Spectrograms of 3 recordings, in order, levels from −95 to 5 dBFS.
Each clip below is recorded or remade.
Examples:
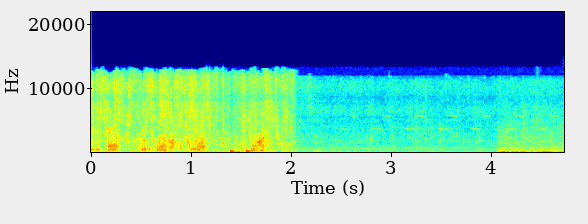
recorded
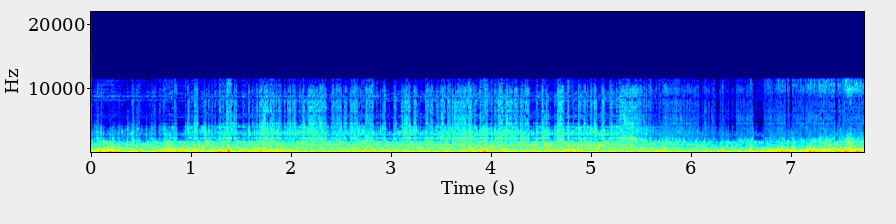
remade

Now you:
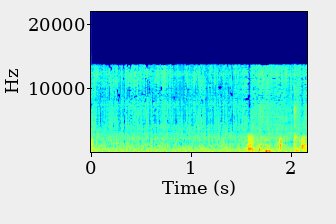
remade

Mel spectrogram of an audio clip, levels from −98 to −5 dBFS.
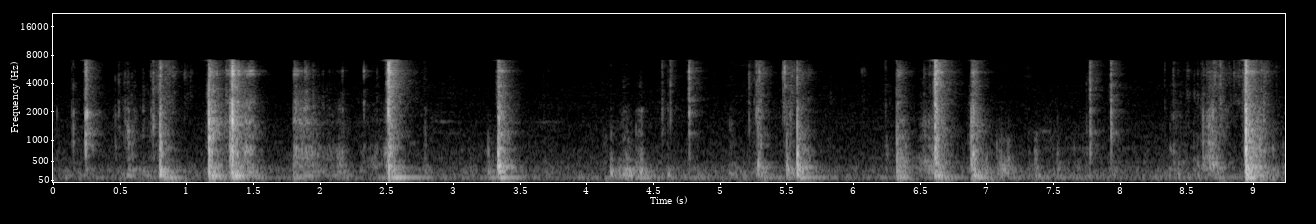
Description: recorded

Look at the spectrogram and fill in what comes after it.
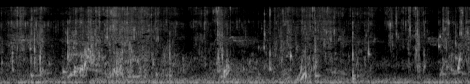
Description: recorded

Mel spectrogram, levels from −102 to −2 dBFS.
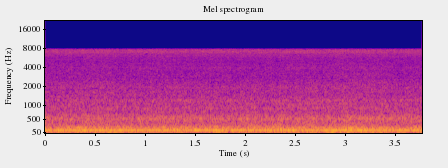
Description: recorded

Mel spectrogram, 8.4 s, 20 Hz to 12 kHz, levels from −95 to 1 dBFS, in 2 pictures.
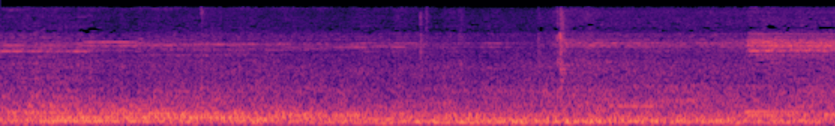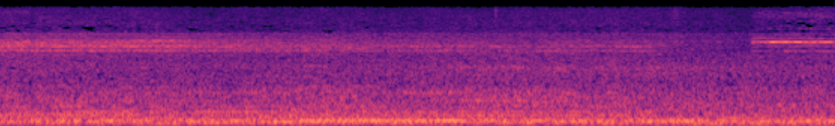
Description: recorded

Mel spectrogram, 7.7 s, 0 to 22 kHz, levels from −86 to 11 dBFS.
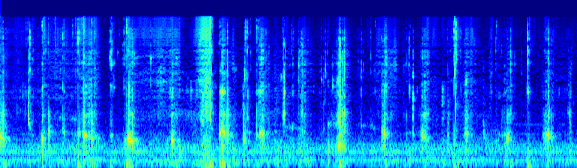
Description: recorded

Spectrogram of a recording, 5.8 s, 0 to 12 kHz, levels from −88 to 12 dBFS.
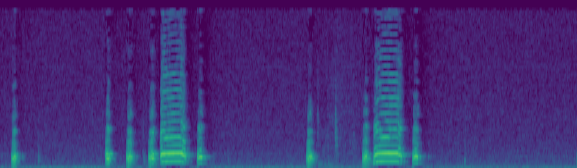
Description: recorded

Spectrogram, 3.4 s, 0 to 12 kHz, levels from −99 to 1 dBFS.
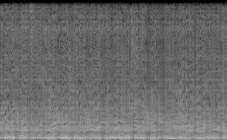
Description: remade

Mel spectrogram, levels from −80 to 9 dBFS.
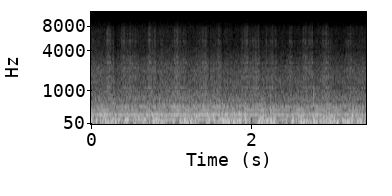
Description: remade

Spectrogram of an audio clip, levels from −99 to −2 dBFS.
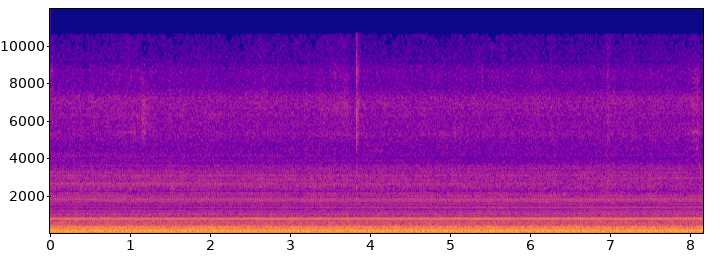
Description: remade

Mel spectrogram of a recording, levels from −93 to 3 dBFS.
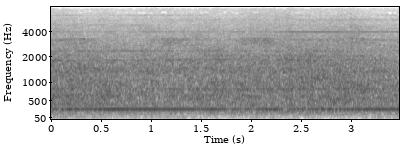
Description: recorded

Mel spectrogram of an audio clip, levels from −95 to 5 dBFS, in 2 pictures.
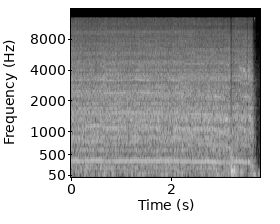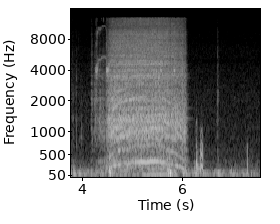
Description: remade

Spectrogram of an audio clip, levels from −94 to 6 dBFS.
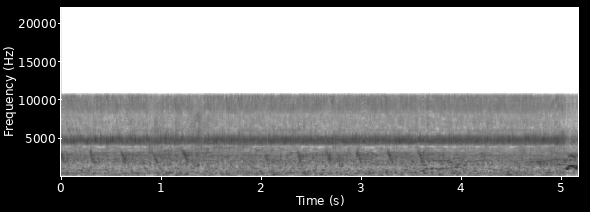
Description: remade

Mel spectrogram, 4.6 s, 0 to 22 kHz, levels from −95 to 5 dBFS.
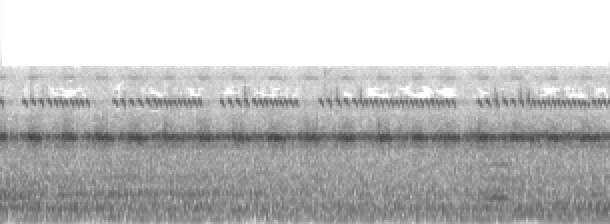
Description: remade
